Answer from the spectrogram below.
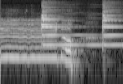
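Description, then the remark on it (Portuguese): A bell rings out twice, each strike followed by a bright, sustained metallic tone that lingers and decays. The sound is fairly loud, with no talking. “Simbora, toca o sino.”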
